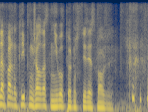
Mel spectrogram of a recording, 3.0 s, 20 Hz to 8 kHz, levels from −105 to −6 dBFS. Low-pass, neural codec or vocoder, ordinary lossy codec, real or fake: 7.2 kHz; codec, 24 kHz, 1.2 kbps, DualCodec; none; fake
